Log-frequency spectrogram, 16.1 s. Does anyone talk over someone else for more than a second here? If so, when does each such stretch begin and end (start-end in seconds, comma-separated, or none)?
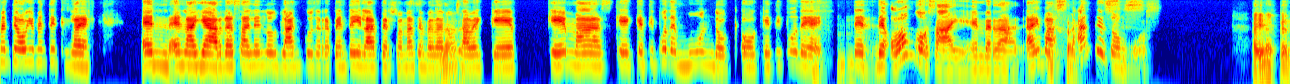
13.0-14.4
